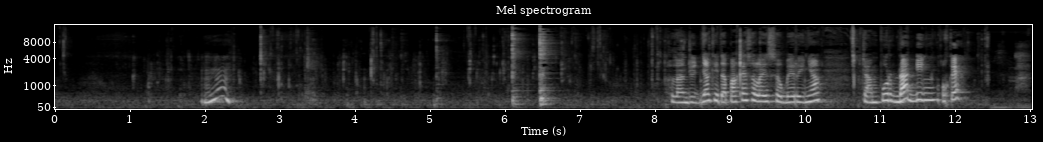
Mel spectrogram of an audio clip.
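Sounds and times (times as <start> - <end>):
person chewing soft food: 0.0 - 8.2.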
